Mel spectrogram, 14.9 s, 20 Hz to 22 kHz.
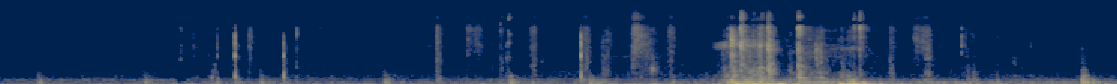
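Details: Top-floor (10th) corner condo built in 2020 in Montreal, recorded at 7 am, December 12, 2022: scattered dull thumps and knocks from the ceiling at varying locations, with one louder cluster. Boilers and AC are not above this unit; source unknown.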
